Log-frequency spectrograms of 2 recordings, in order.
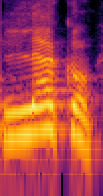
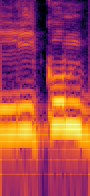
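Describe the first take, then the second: First: The first vowel is an 'a' sound. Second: The first vowel is an 'i' sound. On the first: The speaker calls it right. "When it comes with a pronoun, it becomes la" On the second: The speaker calls it wrong. "You don't say likum"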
